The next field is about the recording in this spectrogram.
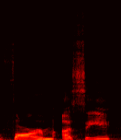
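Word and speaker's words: Farmacy: It's from this brand called Pharmacy, but spelled with like an F, so Pharmacy.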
